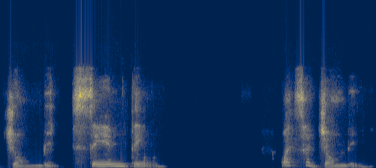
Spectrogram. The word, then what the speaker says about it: Jumbie: the Kikongo language, and it's sometimes pronounced as zombie. So you will hear maybe Jamaicans talking about zombies and other people, but we say Jumbie.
